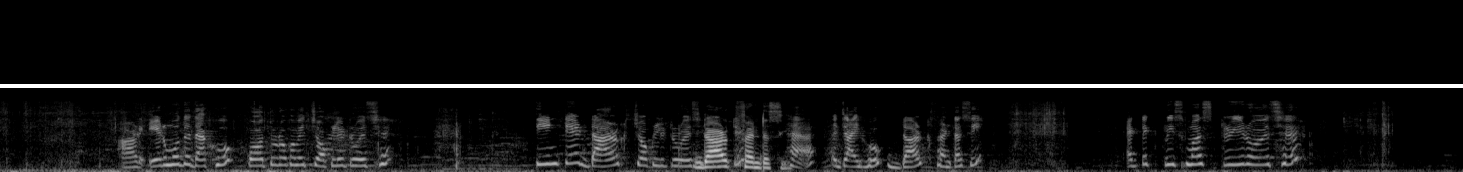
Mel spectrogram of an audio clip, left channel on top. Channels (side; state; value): left; silent; digital silence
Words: আর এর মধ্যে দেখো কত রকমের চকলেট রয়েছে, 3টে ডার্ক চকলেট রয়েছে, ডার্ক ফ্যান্টাসি। হ্যাঁ যাই হোক, ডার্ক ফ্যান্টাসি। একটা ক্রিসমাস ট্রি রয়েছে,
